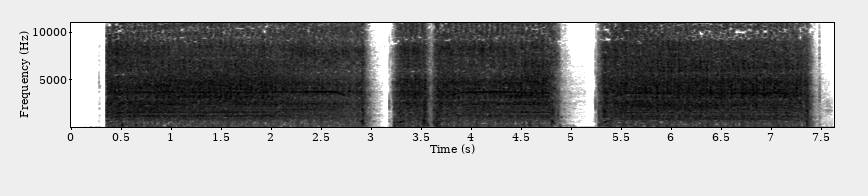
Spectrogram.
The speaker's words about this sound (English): And maybe not high-pitched enough to get that really stirring sense in your fillings. I'm not sure that was the dentist drill. I think that was the DIY drill, you know. So I think if the dentist steps up with that drill, I'd be very worried.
